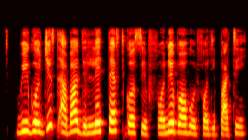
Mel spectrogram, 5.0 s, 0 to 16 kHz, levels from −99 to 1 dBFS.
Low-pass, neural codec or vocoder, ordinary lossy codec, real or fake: 7.2 kHz; codec, 16 kHz, 8 kbps, FreqCodec, larger model; MP3, 96 kbps; fake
